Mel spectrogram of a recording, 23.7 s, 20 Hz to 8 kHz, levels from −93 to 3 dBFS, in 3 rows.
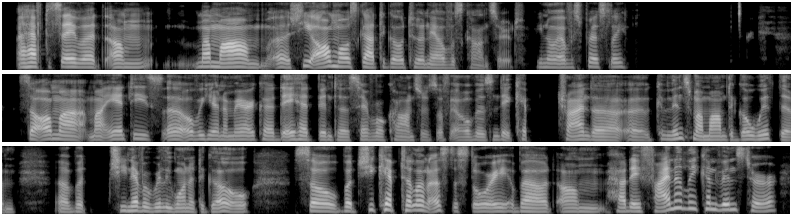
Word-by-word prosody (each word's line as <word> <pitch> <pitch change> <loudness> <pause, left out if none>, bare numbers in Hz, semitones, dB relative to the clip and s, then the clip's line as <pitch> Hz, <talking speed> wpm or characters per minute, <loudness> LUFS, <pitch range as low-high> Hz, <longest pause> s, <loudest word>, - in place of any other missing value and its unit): I 175 - +1
have 185 0 +6
to - - -3
say 180 -1 +8
that, 165 -1 0
um, 165 +1 -1 0.4
my 190 +2 +1
mom, 175 -3 +5
uh, 155 - -3
she 220 +6 +1
almost 190 -3 +3
got 160 -4 +3
to - - -8
go 165 -2 -5
to 165 - -8
an 155 - -5
Elvis 135 -1 -2
concert, - - -8
you 170 - -16
know, 165 - -7
Elvis 160 +1 -2
Presley? 180 -1 -5 1.8
So - - -2
all - - +4
my 160 -4 +2
my 150 0 0
aunties, 175 0 0
uh, 155 +2 -1
over 165 - -4
here 170 -1 -2
in 150 - -6
America, 155 0 -1
they 145 - +4
had 155 -3 -2
been 150 -1 -4
to 135 -2 -6
several 140 +1 -3
concerts 135 -4 -6
of 115 - -9
Elvis 130 0 -4
and 150 - -11
they - - -2
kept - - -7 0.3
trying 165 - +2
to 140 - -3
uh, - - 0 0.5
uh, - - -15
convince 175 +5 -2
my - - +1
mom 145 0 -1
to - - -6
go 155 +3 -5
with 170 +4 -6
them, 130 -1 -6 0.4
uh, 140 -2 -3
but 150 0 -6 0.2
she 185 - +3
never 180 -2 +1
really 165 0 -5
wanted 155 -2 -4
to - - -9
go, 140 -1 -1 0.4
so 165 -4 +2
but 175 +3 -2
she 230 - +5
kept 230 0 +4
telling 205 0 +1
us 195 - +3
the 165 - -3
story 155 +1 +1
about, 150 -2 0
um, 150 -1 -5
how 160 -1 -2
they 160 0 +5
finally 280 - +5
convinced 235 -2 -1
her, 175 +2 -3
160 Hz, 195 wpm, -27 LUFS, 150-180 Hz, 1.8 s, say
